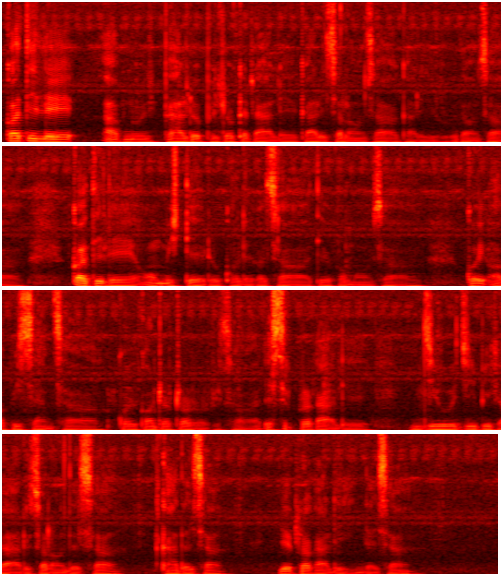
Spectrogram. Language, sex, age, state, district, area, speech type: Nepali, male, 45-60, West Bengal, Kalimpong, rural, spontaneous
